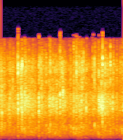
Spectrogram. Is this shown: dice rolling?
no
